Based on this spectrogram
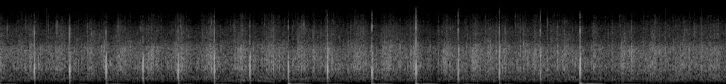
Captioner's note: applause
